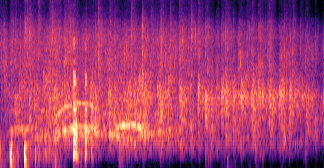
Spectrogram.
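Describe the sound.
An audience at a live event breaks into sustained applause for the guests, a dense, even patter of many hands clapping throughout, with a few voices whooping and cheering at the start.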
